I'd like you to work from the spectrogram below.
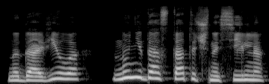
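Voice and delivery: ordinary delivery, nothing marked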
